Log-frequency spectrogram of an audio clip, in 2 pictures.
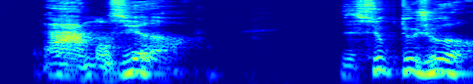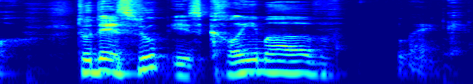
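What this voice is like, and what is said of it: Put-on French accent. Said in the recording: “the French accent”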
